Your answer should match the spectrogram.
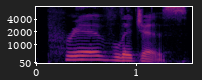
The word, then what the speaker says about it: privileges: Notice the pronunciation here, privileges. So, we have the syllable stress on the first syllable. Repeat after me, privileges. privileges This is the phonetic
